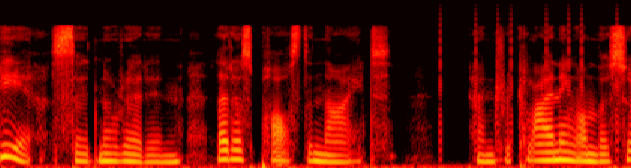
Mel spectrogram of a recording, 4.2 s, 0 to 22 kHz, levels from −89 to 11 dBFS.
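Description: From 2.93 s to 4.12 s, GSM signalling bursts break into the speech: a galloping dit-dit-dit of short buzzes at 216.7 Hz. A nearby 2G phone is sending brief groups of radio bursts while signalling, and the audio circuitry rectifies them into audible pulses, roughly 15 dB below the speech. A spectrogram shows vertical clicks and a comb of harmonics spaced about 217 Hz apart, and the waveform shows clustered rectangular bursts.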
